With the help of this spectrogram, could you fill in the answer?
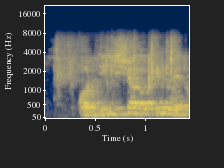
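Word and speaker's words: Odesho: Detroit versus Martin Odisho. Odisho. Give me the correct pronunciation, sir.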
